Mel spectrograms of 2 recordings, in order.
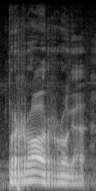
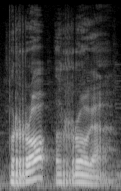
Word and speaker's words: prórroga: prorrogação eu chamo de prórroga muita atenção aqui na pronúncia do pro e também no duplo R então prórroga prórroga outro termo muito importante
